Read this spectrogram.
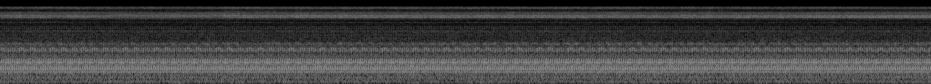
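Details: Steady, even mechanical hum and buzz of an Omron nebulizer compressor running without pauses, used at home by an adult with asthma and allergies.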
